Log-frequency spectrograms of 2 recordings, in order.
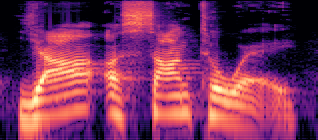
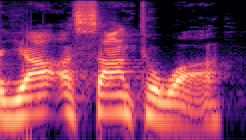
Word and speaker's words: Yaa Asantewaa: Late 1800s, early 1900s, her name, Yaa Asantewaa, or Yaa Asantewaa, either of those pronunciations can work. Yaa Asantewaa or Yaa Asantewaa was a great imperial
